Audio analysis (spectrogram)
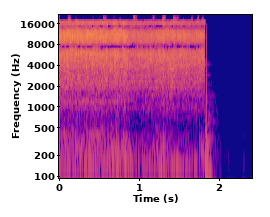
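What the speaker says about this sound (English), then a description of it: "we're gonna turn on the faucet" Water runs steadily from a kitchen faucet into a sink for hand washing, a loud continuous hiss and splash that cuts off abruptly when the tap is shut, leaving near silence.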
